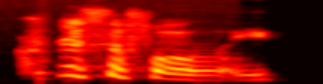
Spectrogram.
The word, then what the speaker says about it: Crisafulli: is that how you say it? Crisafulli? Crisafulli. But honestly, it's Italian, we're American, whatever.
